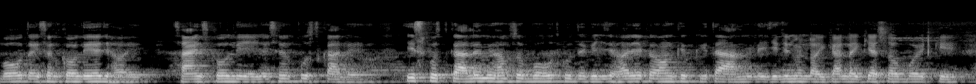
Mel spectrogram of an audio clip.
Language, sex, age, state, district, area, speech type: Maithili, male, 30-45, Bihar, Sitamarhi, urban, spontaneous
